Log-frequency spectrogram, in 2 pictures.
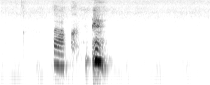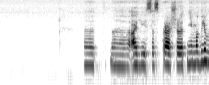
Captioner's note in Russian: откашливается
